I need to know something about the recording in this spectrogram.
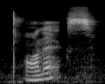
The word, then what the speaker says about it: onyx: Pile number 2, we have our black, someone just told me how to pronounce this correctly, onyx right here.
